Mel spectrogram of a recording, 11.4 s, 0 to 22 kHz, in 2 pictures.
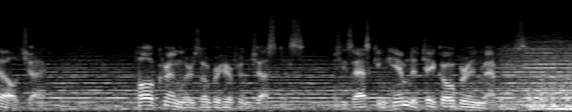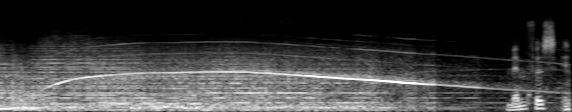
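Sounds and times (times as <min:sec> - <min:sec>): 
speech: 0:00.0 - 0:00.8, 0:01.4 - 0:06.4, 0:10.9 - 0:11.4
steady rumble of engines and traffic noise: 0:06.0 - 0:11.4
police siren wailing: 0:06.1 - 0:11.4.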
